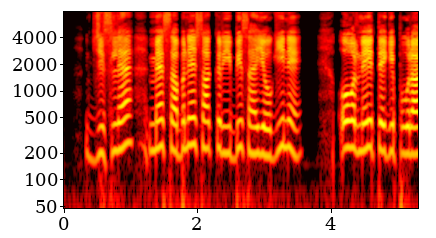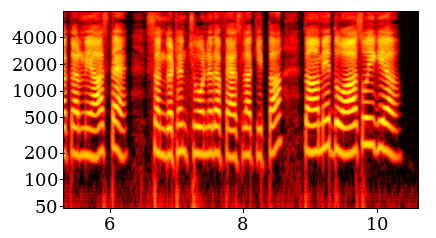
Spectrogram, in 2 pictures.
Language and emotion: Dogri, sad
